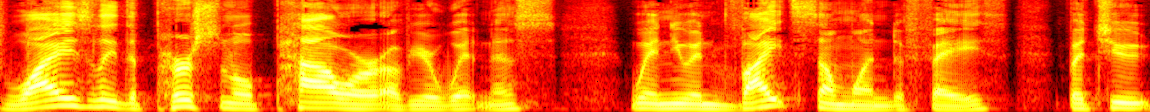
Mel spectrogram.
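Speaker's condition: No condition

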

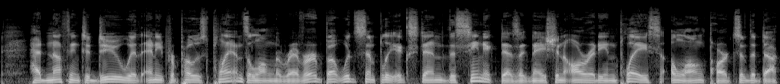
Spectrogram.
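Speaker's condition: No condition

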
